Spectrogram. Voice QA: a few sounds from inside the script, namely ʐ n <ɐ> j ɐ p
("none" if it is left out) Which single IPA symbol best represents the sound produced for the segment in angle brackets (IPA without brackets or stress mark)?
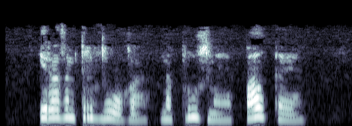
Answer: ɐ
